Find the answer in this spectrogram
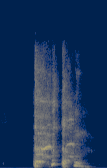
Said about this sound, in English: You all right? You don't need to be coughing like that. And you know what I mean? Like, you gotta have to mute yourself if you coughing like that.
